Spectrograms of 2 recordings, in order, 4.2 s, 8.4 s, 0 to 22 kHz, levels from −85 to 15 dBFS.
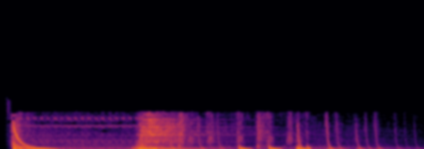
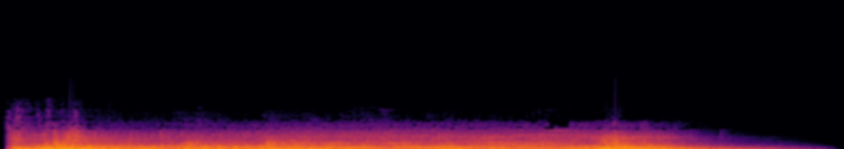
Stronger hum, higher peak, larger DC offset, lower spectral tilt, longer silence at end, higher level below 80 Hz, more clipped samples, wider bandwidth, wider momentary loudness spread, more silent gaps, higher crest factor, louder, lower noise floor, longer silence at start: neither; second, -4 dBFS vs 0 dBFS; neither; second, -9 dB/octave vs -11.5 dB/octave; about the same, 0.4 s vs 0.5 s; second, -26 dBFS vs -18 dBFS; neither; first, 5.8 kHz vs 4.8 kHz; first, 23 LU vs 10 LU; neither; first, 18 dB vs 12 dB; second, -22 LUFS vs -14 LUFS; about the same, -41 dBFS vs -41 dBFS; about the same, 0.1 s vs 0.05 s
